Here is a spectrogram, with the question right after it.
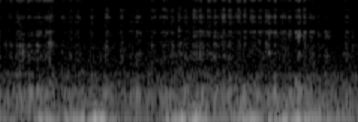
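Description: A sharp graphite pencil draws small detail strokes at the top of flowers on the white paper page of a spiral-bound sketchbook. Quiet, soft scratching comes in uneven swells of short strokes, with faint brighter rasps over a low rumble.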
